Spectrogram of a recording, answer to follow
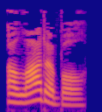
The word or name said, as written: allottable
